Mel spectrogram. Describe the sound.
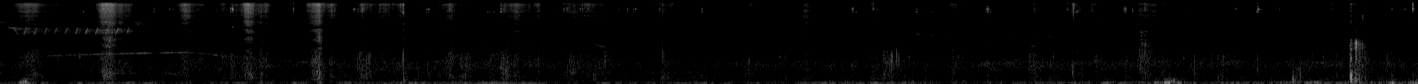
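Footsteps of someone walking outdoors while searching for ladybirds, with faint, irregular steps and scattered bird chirps, including a rising whistled call near the start.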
